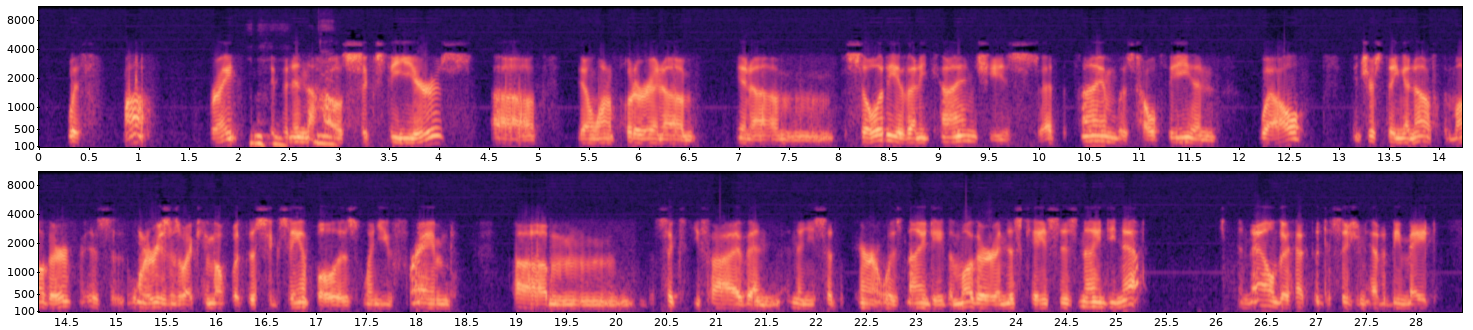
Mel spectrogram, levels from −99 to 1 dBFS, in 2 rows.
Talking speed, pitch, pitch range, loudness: 175 wpm, 95 Hz, 90-100 Hz, -17 LUFS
